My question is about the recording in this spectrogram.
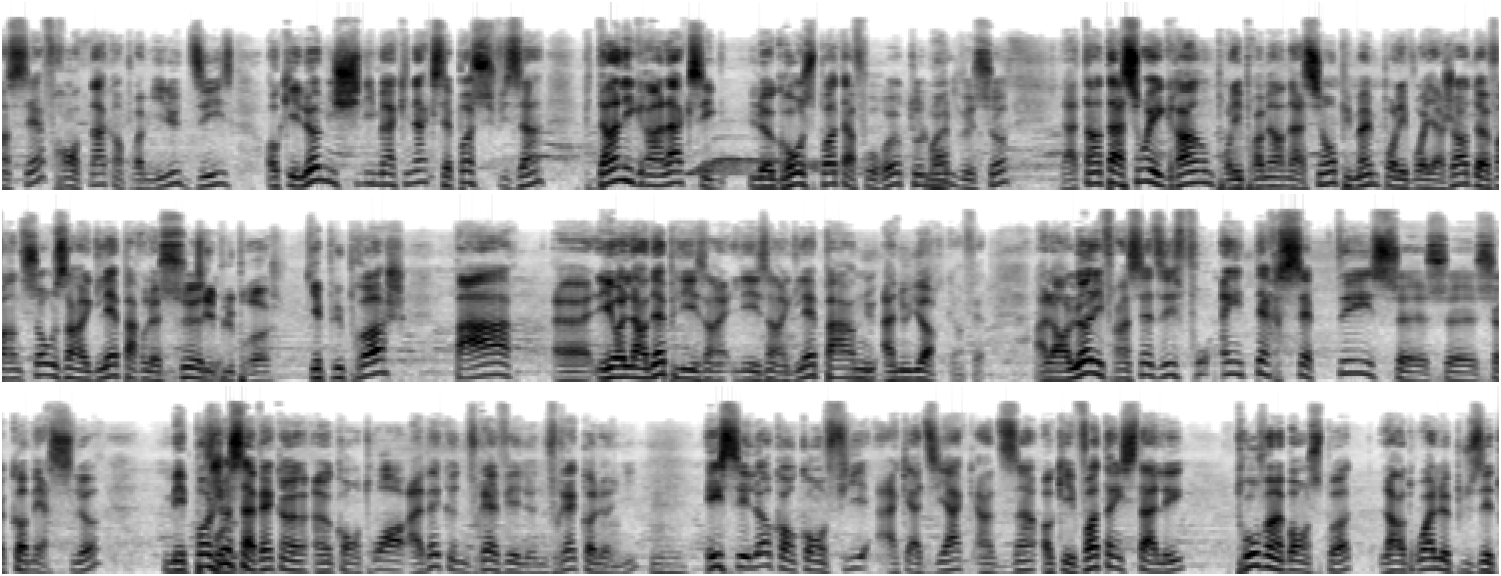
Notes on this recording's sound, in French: En direct du Salon du livre de l'Abitibi-Témiscamingue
